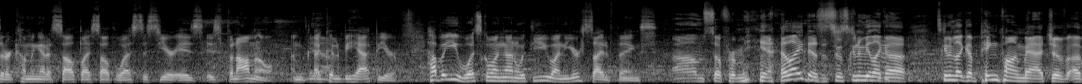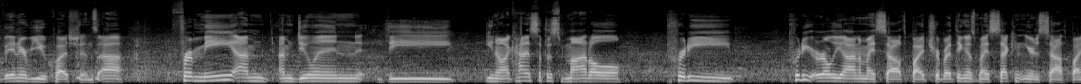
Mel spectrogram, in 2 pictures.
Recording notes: In a dual podcast recording. Recorded at SXSW 2016.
